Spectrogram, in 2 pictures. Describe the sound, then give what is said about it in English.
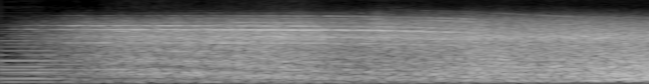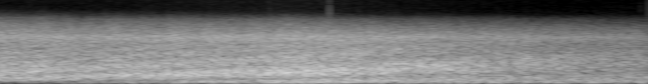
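An aeroplane flies overhead, its engine roar building quickly and holding as a loud, steady rush with a thin whine that fades early on. No voices are heard. “Okay, so let's take an aeroplane in the sky.”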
